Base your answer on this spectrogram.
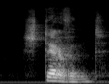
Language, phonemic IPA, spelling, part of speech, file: Dutch, /ˈstɛrvənt/, stervend, adjective / verb, Nl-stervend.ogg
- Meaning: present participle of sterven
